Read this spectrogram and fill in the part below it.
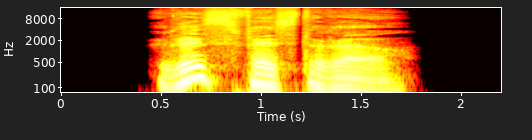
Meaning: inflection of rissfest: 1. strong/mixed nominative masculine singular comparative degree 2. strong genitive/dative feminine singular comparative degree 3. strong genitive plural comparative degree
- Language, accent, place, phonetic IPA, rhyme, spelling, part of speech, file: German, Germany, Berlin, [ˈʁɪsˌfɛstəʁɐ], -ɪsfɛstəʁɐ, rissfesterer, adjective, De-rissfesterer.ogg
